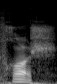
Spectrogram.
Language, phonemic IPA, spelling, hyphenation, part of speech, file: German, /fʁɔʃ/, Frosch, Frosch, noun, De-Frosch.ogg
- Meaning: frog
